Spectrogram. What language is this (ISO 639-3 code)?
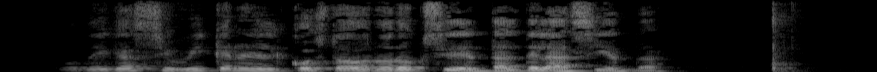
spa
